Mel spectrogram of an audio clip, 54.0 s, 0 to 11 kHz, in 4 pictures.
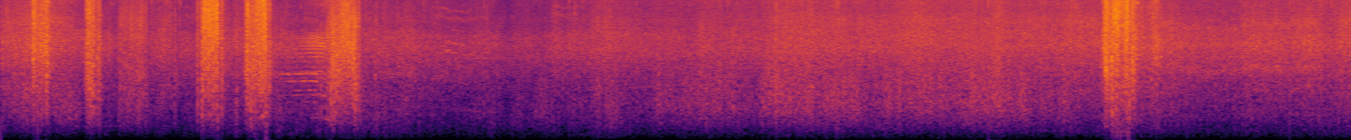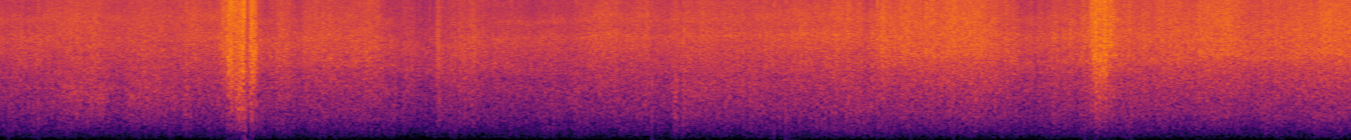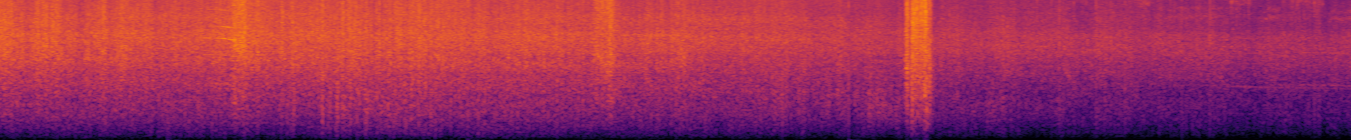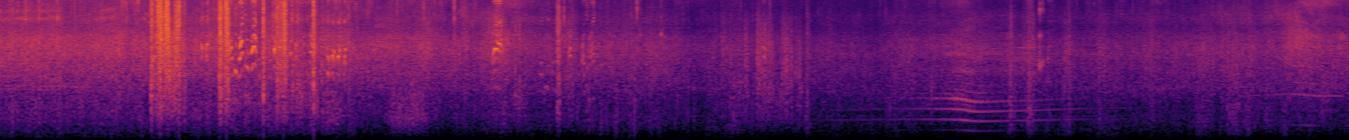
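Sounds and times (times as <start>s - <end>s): steady rushing noise: 0.0s - 12.0s, 28.0s - 49.1s.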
